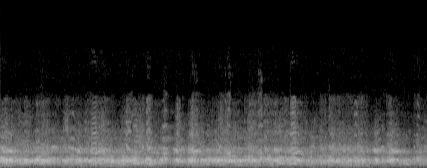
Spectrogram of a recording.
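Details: Group courtship display of American flamingos, birds turning heads in parallel and opening wings to synchronize breeding; steady overlapping honks from many flamingos form a loud, unbroken nasal chorus, with slight dips in volume midway.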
